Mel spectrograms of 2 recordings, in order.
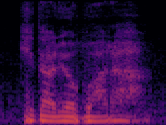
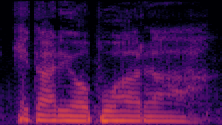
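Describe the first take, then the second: First: Lower, quieter, lightly rising spirit voice; a hint of a calm old sage; mountain god. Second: Slow, lower, stately spirit voice; mountain god. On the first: Mountain god telling him to wait again, low and soft. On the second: Acted. Mountain god telling the woodcutter to wait, slow and low. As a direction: draw out the command like a solemn elder.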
